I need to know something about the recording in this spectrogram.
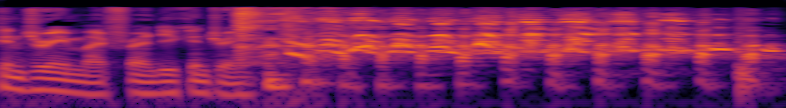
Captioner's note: laughing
